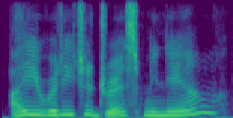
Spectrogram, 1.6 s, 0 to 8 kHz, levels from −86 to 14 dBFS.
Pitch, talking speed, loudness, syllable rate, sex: 275 Hz, 270 wpm, -16 LUFS, 7.6 syllables/s, female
